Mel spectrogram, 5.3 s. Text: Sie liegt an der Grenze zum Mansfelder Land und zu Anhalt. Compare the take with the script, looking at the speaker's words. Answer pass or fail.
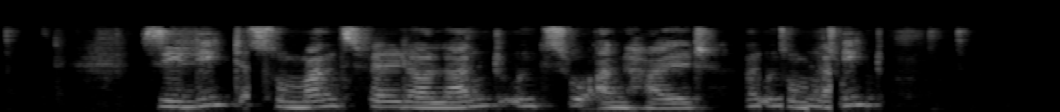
fail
